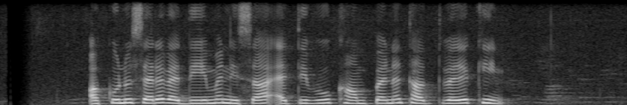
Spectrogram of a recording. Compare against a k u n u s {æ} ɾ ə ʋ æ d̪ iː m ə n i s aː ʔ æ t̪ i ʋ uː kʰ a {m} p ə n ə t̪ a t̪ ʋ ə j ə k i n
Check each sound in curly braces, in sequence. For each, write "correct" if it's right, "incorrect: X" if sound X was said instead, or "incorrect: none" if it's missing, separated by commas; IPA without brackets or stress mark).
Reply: correct, correct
